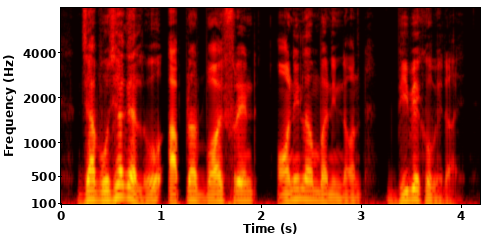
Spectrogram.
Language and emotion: Bengali, neutral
